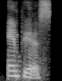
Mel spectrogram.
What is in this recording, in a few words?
"impious", Indian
